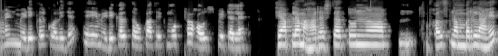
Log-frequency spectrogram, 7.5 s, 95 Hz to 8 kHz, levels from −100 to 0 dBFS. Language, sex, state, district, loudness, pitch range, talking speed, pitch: Marathi, female, Maharashtra, Chandrapur, -16 LUFS, 215-245 Hz, 135 wpm, 235 Hz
